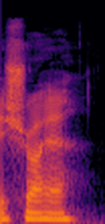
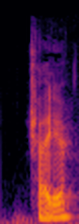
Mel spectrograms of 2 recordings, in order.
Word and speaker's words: Schreier: I would say Schreier. Schreier.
